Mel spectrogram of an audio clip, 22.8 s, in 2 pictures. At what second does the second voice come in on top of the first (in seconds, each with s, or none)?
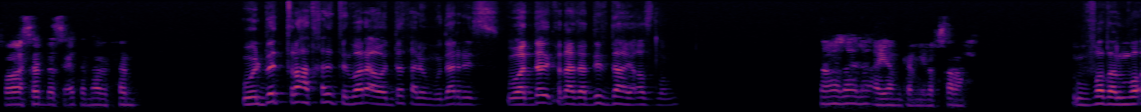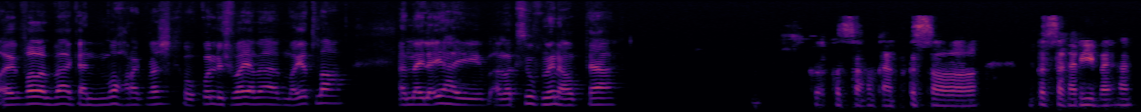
none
